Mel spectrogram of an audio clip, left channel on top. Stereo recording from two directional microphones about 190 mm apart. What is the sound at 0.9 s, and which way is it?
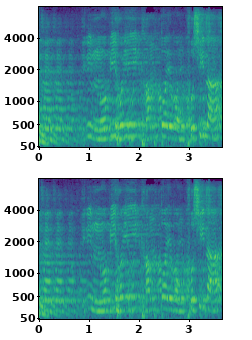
A man's voice, 30° left (ahead or behind).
